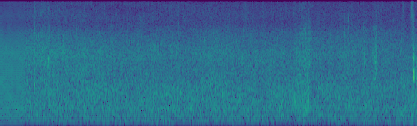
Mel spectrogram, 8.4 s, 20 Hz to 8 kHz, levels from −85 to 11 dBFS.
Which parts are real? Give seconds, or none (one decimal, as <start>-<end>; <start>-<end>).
0.5-8.4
